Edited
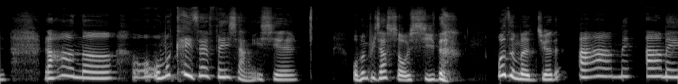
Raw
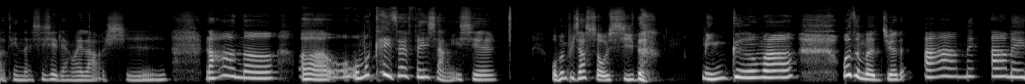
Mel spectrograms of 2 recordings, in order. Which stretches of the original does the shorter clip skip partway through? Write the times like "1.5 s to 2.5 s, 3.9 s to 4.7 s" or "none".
2.9 s to 3.3 s, 6.9 s to 8.4 s

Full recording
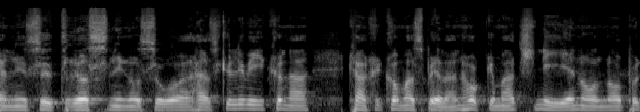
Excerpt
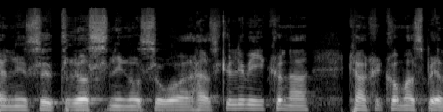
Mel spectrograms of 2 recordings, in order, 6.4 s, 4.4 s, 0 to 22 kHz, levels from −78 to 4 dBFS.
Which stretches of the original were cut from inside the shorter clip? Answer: none

